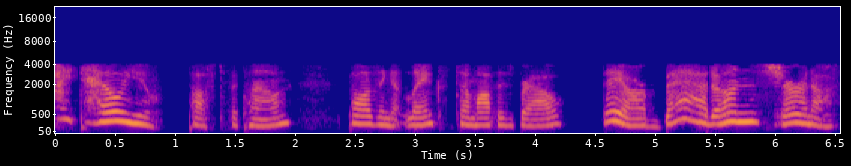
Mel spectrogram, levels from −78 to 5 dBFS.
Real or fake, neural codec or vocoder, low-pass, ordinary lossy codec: fake; codec, 16 kHz, 16 kbps, FreqCodec, larger model; 7.2 kHz; AAC, 16 kbps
